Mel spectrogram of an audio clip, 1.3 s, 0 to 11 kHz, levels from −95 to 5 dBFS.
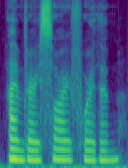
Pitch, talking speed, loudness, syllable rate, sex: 185 Hz, 280 wpm, -18 LUFS, 7.5 syllables/s, female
